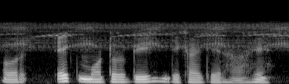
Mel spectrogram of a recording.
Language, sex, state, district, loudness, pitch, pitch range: Hindi, male, Arunachal Pradesh, Longding, -20 LUFS, 110 Hz, 105-120 Hz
